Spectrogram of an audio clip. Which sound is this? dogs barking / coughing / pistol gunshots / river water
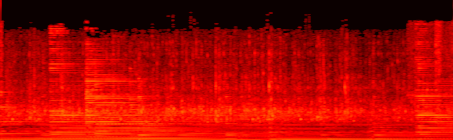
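river water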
